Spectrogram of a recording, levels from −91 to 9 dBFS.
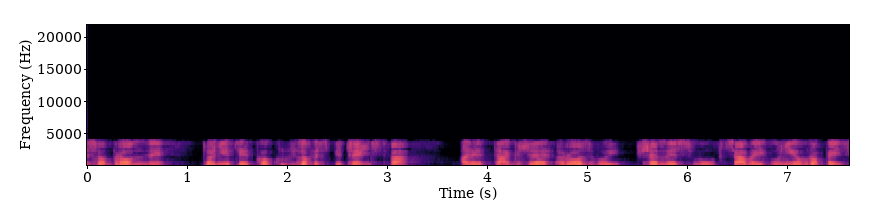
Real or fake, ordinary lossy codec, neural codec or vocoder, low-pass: fake; AAC, 16 kbps; vocoder, 22.05 kHz, 80 mel bands, Vocos; 7.2 kHz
